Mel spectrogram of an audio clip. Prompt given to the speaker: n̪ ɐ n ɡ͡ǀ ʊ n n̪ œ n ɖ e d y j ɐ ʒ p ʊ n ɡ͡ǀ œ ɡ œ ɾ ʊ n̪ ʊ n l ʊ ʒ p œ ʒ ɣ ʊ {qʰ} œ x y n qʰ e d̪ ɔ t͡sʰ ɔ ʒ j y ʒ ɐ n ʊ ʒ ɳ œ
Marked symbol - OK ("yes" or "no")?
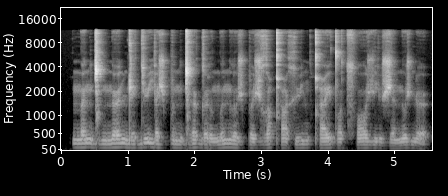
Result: yes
